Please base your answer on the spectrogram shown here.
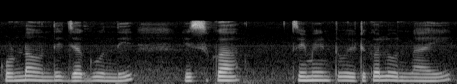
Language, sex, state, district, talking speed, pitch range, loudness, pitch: Telugu, female, Telangana, Hyderabad, 105 wpm, 170-190 Hz, -21 LUFS, 180 Hz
